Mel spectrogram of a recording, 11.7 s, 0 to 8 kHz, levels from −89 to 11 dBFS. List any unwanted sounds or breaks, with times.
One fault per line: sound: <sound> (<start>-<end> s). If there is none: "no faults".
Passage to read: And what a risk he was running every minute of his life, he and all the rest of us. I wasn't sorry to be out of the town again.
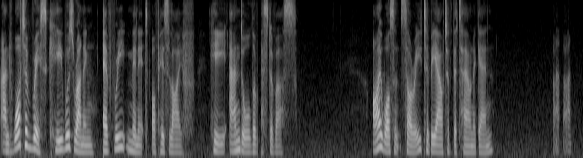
sound: dropout (5.1-5.2 s)
sound: laugh (11.0-11.4 s)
